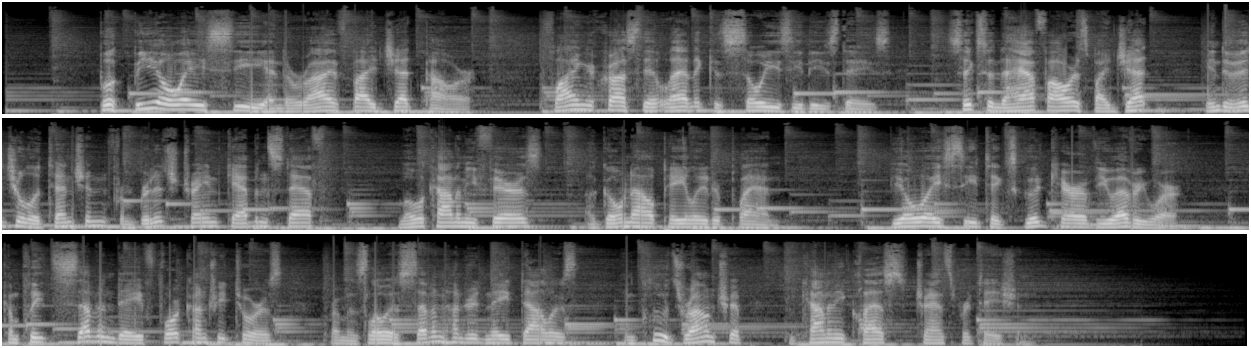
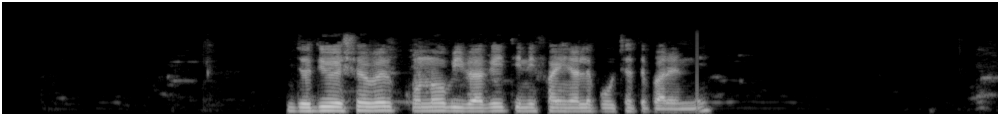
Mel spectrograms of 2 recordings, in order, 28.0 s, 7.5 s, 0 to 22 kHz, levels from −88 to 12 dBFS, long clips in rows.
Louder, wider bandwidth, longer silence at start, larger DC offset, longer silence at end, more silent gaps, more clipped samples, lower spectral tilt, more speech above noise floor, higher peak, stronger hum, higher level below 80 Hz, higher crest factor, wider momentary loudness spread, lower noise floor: first, -13 LUFS vs -19 LUFS; first, 17 kHz vs 6.8 kHz; second, 0 s vs 2.15 s; neither; second, 1.2 s vs 2.15 s; neither; neither; second, -5.5 dB/octave vs -7 dB/octave; second, 49 dB vs 68 dB; about the same, 0 dBFS vs -2 dBFS; neither; first, -32 dBFS vs -60 dBFS; second, 14 dB vs 20 dB; about the same, 13 LU vs 11 LU; second, -61 dBFS vs -86 dBFS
